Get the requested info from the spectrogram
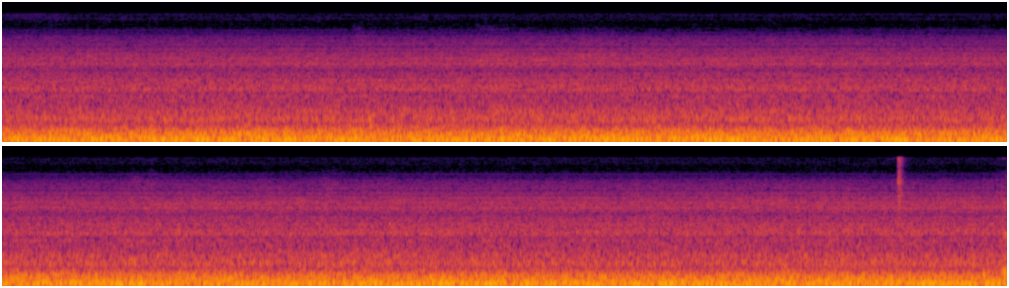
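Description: Steady low rumble inside a car's cabin, with the engine idling while the car sits stopped.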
